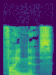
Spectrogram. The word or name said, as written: fineness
